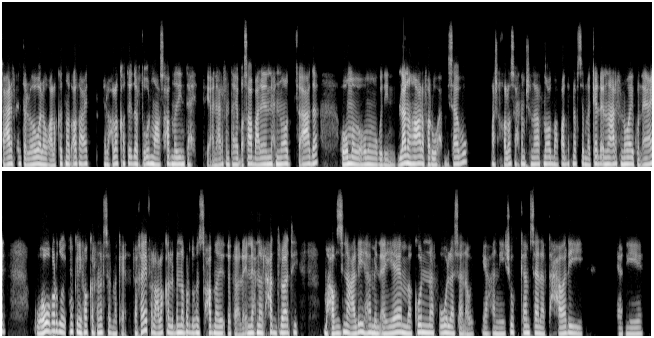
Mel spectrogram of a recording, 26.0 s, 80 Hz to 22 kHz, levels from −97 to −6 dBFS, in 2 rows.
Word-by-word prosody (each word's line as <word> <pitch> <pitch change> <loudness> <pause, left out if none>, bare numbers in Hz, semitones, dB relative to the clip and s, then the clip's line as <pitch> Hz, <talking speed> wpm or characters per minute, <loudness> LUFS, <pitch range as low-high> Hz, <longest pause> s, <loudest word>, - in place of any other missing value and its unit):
فعارف 155 +3 +2
أنت 165 -2 -3
اللي 140 0 -1
هو 160 +2 +3
لو 145 -3 +1
علاقتنا 155 +6 -1
اتقطعت، 165 +1 -1 0.3
العلاقة 165 +4 -1
تقدَر 165 -2 -1
تقول 165 +3 -1
مع 150 -3 +4
أصحابنا 160 +2 0
دي 155 - +3
انتهت، 145 -4 -3 0.2
يعني 135 - -4
عارف 150 +3 -4
أنت 150 -1 -3
هيبقى 145 0 -2
صعب 160 -2 +1
علينا 150 +2 +2
إن 160 +1 +3
إحنا 160 0 +1
نقعد 165 -1 +2
في - - -7
قعدة 170 +5 +2 0.4
وهُم 155 +2 +5
وهُم 150 -1 +1
موجودين، 140 -2 -2
لا 165 +4 +6
أنا 180 -1 +7
هاعرف 165 -2 +3
أرُوح 140 -1 -1
بسببه؛ 160 +8 -2 0.5
عشان 150 -1 -5
خلاص 160 +3 -2
إحنا 160 0 -3
مش 155 0 -5
هنعرف 155 +1 -2
نقعد 160 0 +1
مع 150 -2 -3
بعض 155 +1 -2
في 165 - -8
نفْس 165 0 -5
المكان، 155 +2 -1
لأن 155 - 0
أنا 155 - +3
عارف 160 +2 0
إن - - +3
هو 160 +1 +4
هيكون 145 -4 -1
قاعد 155 +6 +1 0.6
وهو 165 +7 +5
برضو 200 -3 +2
ممكن 190 -2 +1
يفكر 175 +2 +1
في 165 +1 -1
نفْس 170 -1 0
المكان، 145 -2 -5 0.2
فخايف 185 +8 +1
العلاقة 165 +3 -1
اللي 160 - +1
بيننا 170 +1 +3
برضو 165 -1 -2
وبين 165 0 +2
صحابنا 160 -1 +1
تتقطع، 145 -5 -5
لأن 160 +6 0
إحنا 165 +1 +3
لحد 165 +1 0
دلوقتي 165 +1 0 0.5
محافظين 155 +4 +2
عليها 165 +2 +2
من 155 -1 +1
أيام 165 +5 +2
ما 150 -1 +1
كنا 170 -2 +3
في - - -11
أولى 160 -1 +2
ثانوي، 135 -2 -6 0.2
يعني 140 -1 -4
شوف 175 +2 -1
كام 165 0 +1
سنة! 160 -3 0
بتاع 135 - -10
حوالي 150 0 -1 0.7
يعني 145 +1 -5
160 Hz, 200 wpm, -24 LUFS, 145-165 Hz, 0.7 s, أنا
